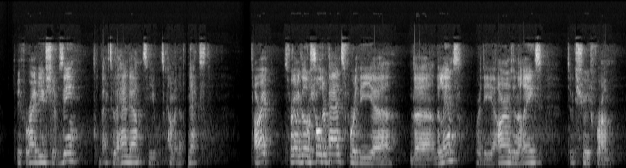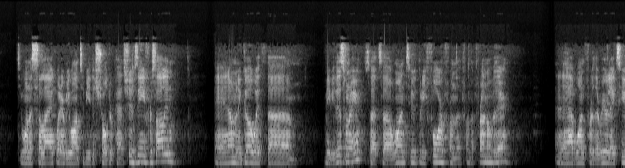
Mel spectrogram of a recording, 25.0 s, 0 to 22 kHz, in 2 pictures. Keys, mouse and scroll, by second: 0.1 KP_3, 1.0 shift+z, 15.0 shift+z, 17.1-18.0 scroll up 1, 21.7 click.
